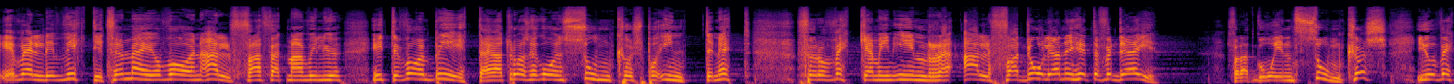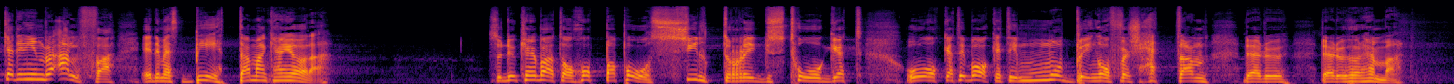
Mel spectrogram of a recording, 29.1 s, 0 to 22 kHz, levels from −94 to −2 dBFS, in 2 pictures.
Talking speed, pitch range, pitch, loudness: 160 wpm, 165-230 Hz, 200 Hz, -24 LUFS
